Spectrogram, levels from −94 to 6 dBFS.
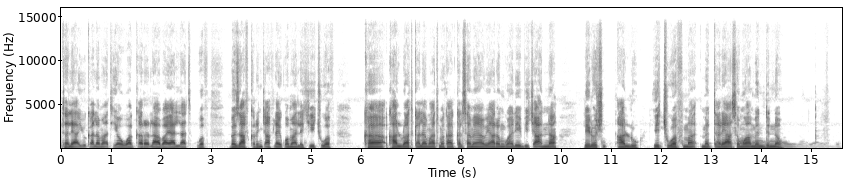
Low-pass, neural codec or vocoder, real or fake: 14.4 kHz; vocoder, 44.1 kHz, 128 mel bands every 512 samples, BigVGAN v2; fake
